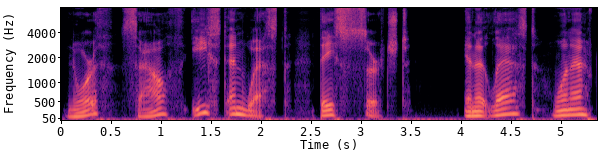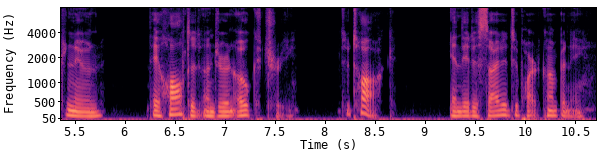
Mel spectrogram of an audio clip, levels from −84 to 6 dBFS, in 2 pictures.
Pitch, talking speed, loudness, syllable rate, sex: 130 Hz, 145 wpm, -21 LUFS, 4.4 syllables/s, male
